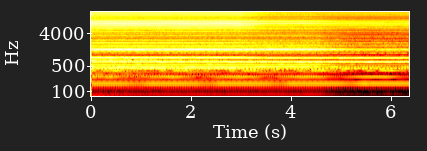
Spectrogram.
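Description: Eurorack modular synthesizer holding a sustained chord of several steady tones without any beat, slowly fading, with the deepest note dropping away near the end.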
